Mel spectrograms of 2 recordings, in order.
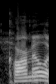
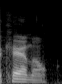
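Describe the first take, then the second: First: CARAMEL said as "KAR-mel"; CARAMEL in two syllables, like Carmel. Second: CARAMEL said as "KAIR-uh-mel"; CARAMEL in three full syllables. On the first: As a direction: drop the middle vowel of CARAMEL. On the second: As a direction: sound the middle vowel of CARAMEL. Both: Shown as a demonstration. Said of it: "I kinda interchange it".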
